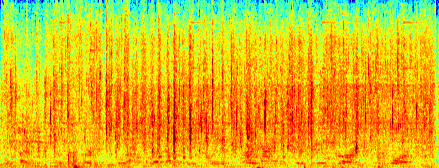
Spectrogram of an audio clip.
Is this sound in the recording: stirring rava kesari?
no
